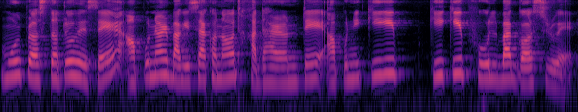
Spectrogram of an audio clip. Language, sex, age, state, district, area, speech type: Assamese, female, 45-60, Assam, Tinsukia, urban, spontaneous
